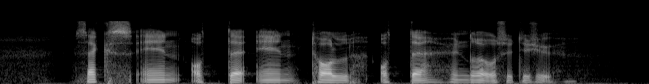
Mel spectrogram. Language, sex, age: Norwegian, male, 36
